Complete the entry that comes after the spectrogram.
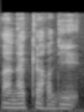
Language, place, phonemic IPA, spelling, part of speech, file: French, Paris, /a.na.kaʁ.dje/, anacardier, noun, Fr-Anacardier.oga
- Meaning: cashew (tree)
